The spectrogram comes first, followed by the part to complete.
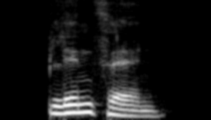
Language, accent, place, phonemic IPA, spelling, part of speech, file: German, Germany, Berlin, /ˈblɪnt͡sl̩n/, blinzeln, verb, De-blinzeln.ogg
- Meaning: 1. to squint 2. to blink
